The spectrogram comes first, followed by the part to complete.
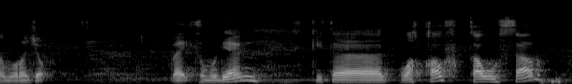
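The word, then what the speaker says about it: كوثر: Baik, kemudian kita waqaf kausar. Bila waqaf tu pastikan kita lembutkan ra tu, kita tebalkan ra. Kausar, tebalkan. Okey, jangan kausar, itu nipis. Kausar, kita tebalkan.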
